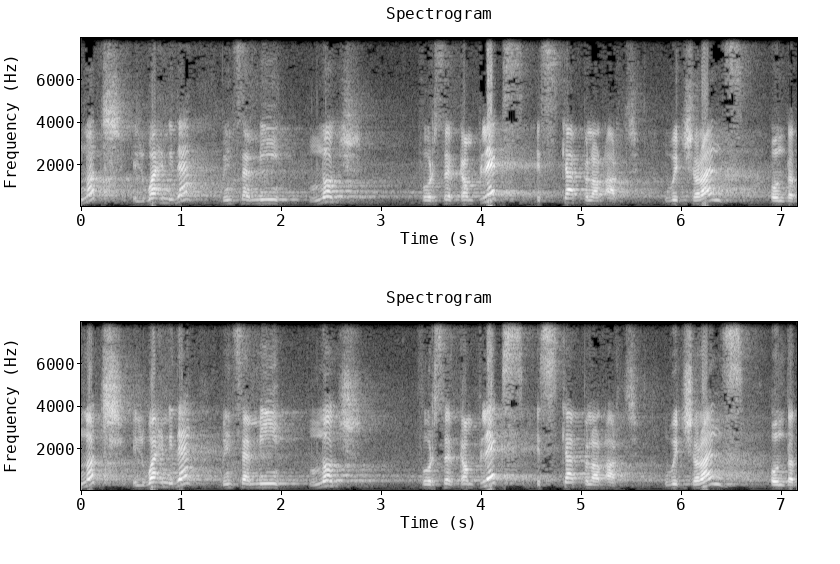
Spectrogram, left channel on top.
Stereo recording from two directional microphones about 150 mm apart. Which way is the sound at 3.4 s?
70° right (ahead or behind).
